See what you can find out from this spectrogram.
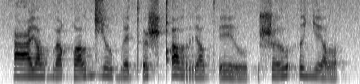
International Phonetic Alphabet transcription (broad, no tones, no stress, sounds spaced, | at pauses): ʕ e lˠ b œ qʷ ə lˠ d͡ʑ ə ʊ̯ b ɛ tʼ ə ʂ qʼ œ lˠ r e lˠ tʼ e ʊ̯ | ʂ ə ʊ̯ h ə ʎ e lˠ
